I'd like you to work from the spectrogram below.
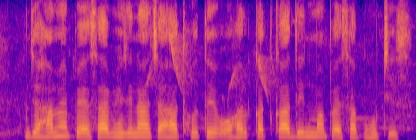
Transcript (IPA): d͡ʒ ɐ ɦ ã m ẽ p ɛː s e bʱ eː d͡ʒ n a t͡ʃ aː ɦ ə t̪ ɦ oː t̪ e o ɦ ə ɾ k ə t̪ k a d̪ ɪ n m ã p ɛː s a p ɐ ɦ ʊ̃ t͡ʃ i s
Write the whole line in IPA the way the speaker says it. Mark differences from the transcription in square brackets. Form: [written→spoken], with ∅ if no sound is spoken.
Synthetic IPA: d͡ʒ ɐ ɦ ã m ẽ p ɛː s [e→a] bʱ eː d͡ʒ n a t͡ʃ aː ɦ ə t̪ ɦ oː t̪ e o ɦ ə ɾ k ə t̪ k a d̪ ɪ n m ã p ɛː s a p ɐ ɦ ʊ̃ t͡ʃ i s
